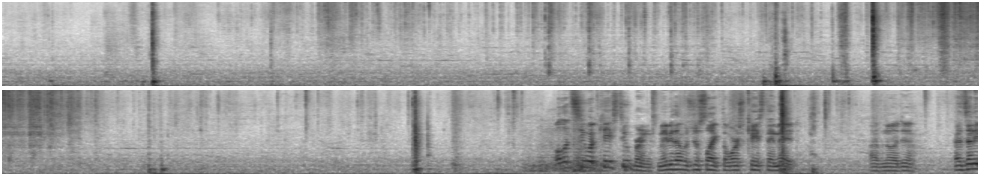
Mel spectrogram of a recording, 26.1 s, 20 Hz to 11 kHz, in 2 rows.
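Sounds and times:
plastic wrap crinkling: 0:03.6 - 0:09.8, 0:10.5 - 0:14.8.

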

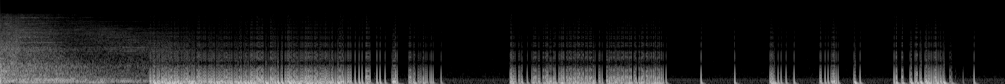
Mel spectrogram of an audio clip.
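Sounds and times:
electrical mains hum: 0:00.0 - 0:10.0
short bursts of noise: 0:01.5 - 0:09.9.

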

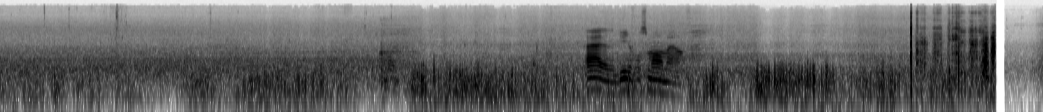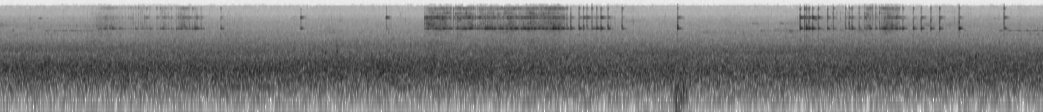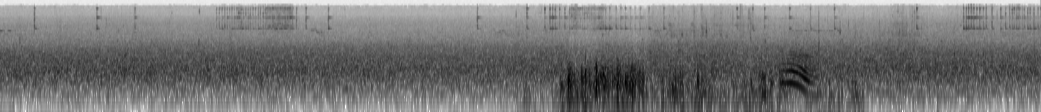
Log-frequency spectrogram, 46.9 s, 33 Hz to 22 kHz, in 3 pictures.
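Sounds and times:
wind noise: 0:00.0 - 0:15.0, 0:39.1 - 0:45.1
high-pitched ringing: 0:17.1 - 0:19.1, 0:22.0 - 0:25.1, 0:27.6 - 0:30.8, 0:34.6 - 0:36.3, 0:39.2 - 0:41.4, 0:45.8 - 0:46.9
river water rushing: 0:41.4 - 0:46.8.

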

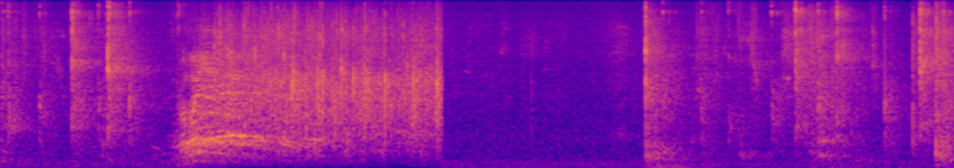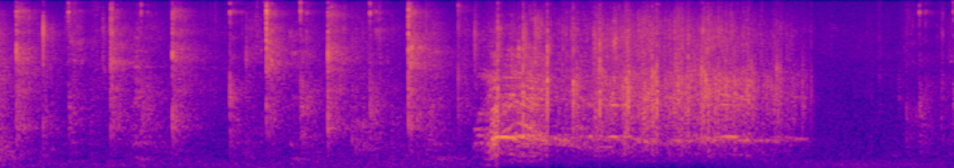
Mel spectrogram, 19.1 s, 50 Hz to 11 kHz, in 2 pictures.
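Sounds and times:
table tennis ball clicks: 0:00.0 - 0:01.5
audience noise: 0:01.7 - 0:04.4, 0:14.3 - 0:17.7.

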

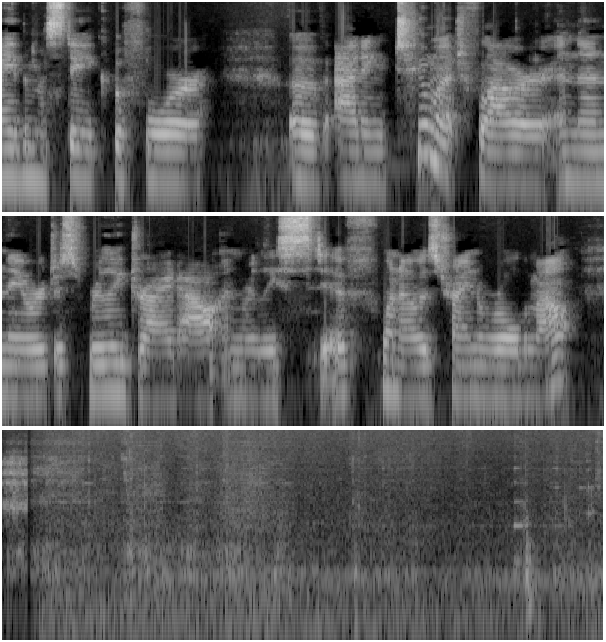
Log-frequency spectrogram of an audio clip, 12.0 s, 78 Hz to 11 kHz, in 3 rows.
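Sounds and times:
hands kneading dough: 0:08.2 - 0:12.0.

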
